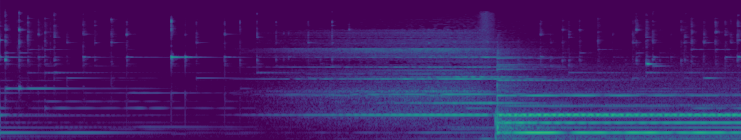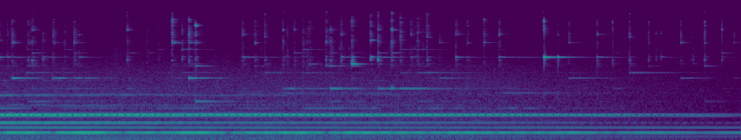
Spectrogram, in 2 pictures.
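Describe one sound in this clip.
A metal singing bowl hums with a steady, ringing tone as a mallet circles its rim.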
